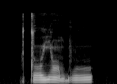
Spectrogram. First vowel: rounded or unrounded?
rounded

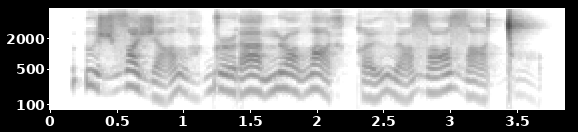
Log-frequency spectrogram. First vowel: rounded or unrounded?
unrounded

